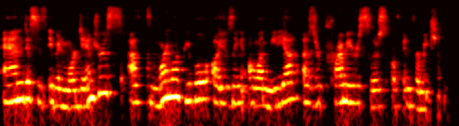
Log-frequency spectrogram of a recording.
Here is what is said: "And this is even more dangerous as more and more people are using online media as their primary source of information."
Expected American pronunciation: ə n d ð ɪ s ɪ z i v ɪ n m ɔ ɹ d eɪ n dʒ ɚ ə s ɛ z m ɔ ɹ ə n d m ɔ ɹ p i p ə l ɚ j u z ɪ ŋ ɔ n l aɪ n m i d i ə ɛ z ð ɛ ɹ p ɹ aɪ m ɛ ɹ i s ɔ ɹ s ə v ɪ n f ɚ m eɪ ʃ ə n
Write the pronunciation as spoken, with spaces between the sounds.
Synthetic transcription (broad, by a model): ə n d ð ɪ s ɪ z i v ɪ n m ɔ ɹ d eɪ n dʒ ɚ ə s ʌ z m ɔ ɹ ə n m ɔ ɹ p i p l ɚ j u z ɪ ŋ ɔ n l aɪ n m i d i ə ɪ z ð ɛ ɹ p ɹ aɪ m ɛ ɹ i s ɔ ɹ s ə v ɪ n f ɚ m eɪ ʃ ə n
